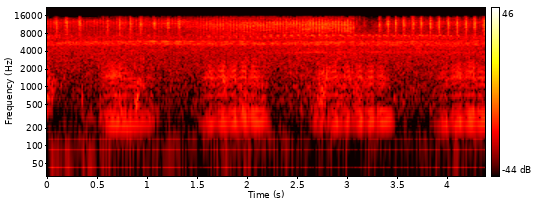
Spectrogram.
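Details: American bullfrog at a lake, giving deep, resonant, droning calls of roughly half a second to a second each, four in a row with short pauses between, over steady high insect chirping and a faint background hiss.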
